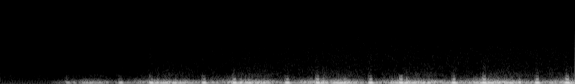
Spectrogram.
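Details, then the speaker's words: Child's neck: a continuous low cervical venous hum under regular beats at about 72 a minute, a normal finding; it vanishes lying down, with Valsalva or jugular pressure, and grows louder with the head turned away. "the hum becomes louder when the head is rotated away from the side being examined"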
